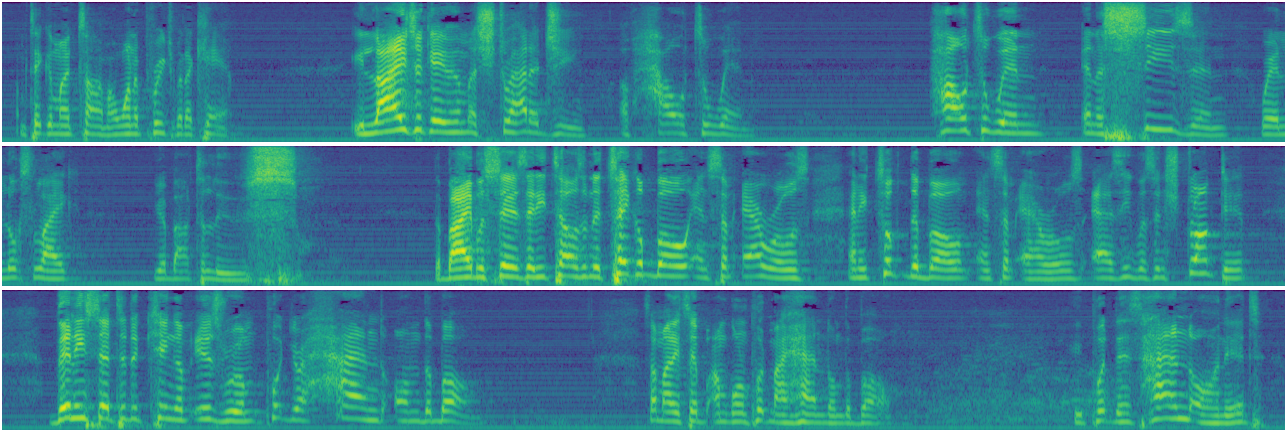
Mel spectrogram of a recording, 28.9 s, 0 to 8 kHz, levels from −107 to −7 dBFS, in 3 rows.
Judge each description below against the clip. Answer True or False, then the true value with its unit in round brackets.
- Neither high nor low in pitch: True (180 Hz)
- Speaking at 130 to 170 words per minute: False (190 wpm)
